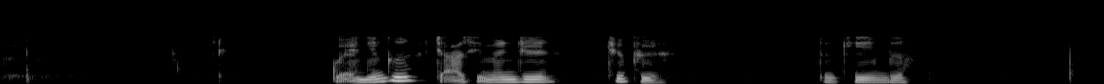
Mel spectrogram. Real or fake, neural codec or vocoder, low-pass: real; none; 3.6 kHz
